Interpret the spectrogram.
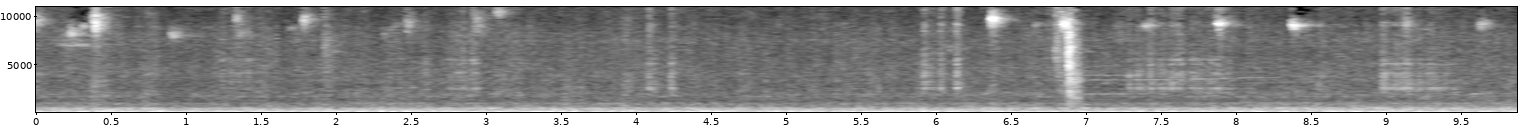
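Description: Steady low drone of a rail vehicle running along the track, engine and wheels rolling, heard from inside the cab. There is a single sharp click about seven seconds in.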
